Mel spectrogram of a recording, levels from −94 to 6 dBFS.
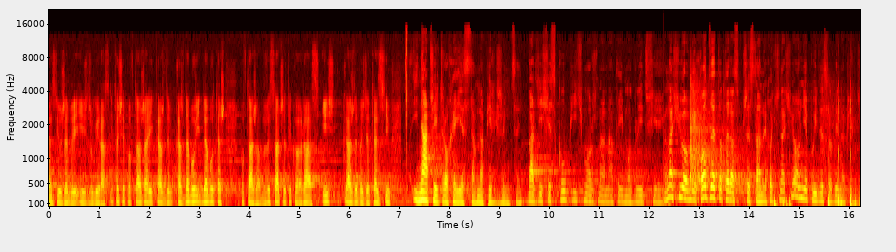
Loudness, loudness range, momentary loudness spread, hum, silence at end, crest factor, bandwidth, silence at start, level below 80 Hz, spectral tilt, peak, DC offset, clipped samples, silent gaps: -26 LUFS; 6 LU; 11 LU; none; 0 s; 22 dB; 15.5 kHz; 0 s; -46 dBFS; -7 dB/octave; -4 dBFS; under 0.1%; under 0.1%; none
